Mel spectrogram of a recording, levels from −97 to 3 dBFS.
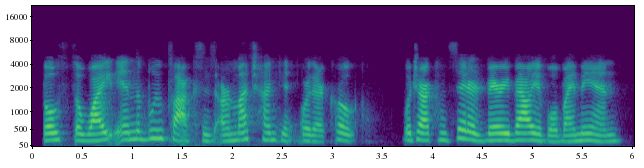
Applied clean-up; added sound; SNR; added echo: neural mask model DeepFilterNet 3.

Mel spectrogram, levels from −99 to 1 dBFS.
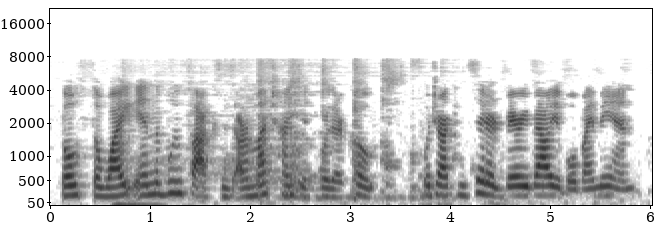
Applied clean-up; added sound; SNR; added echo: classical method Wiener filter.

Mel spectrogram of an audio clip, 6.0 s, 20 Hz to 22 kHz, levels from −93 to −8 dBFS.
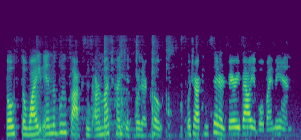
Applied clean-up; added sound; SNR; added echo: classical method spectral subtraction.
